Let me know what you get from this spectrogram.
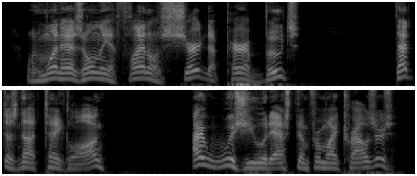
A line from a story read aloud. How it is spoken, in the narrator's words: growled Good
